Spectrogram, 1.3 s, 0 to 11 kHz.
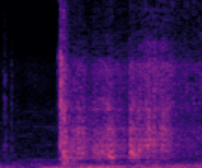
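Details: VW Polo 3-cylinder petrol after misfire and timing repair: brief crank, then the engine catches cleanly and settles into a steady idle with no stumbling.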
